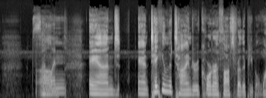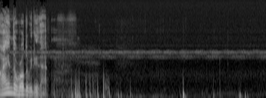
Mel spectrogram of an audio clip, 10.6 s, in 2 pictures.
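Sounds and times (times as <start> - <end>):
crickets chirping: 0.0 - 10.6
speech: 0.8 - 6.9
soft low thumps and knocks: 6.7 - 7.8.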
